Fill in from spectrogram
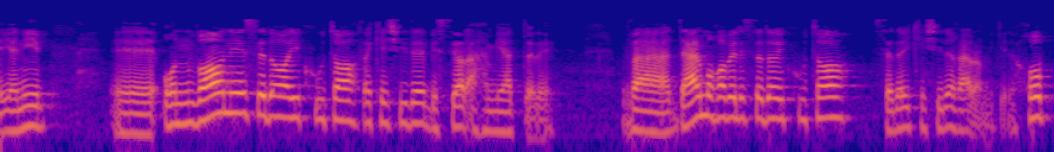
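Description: Man teaching Quran reading, muffled audio. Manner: measured, stretches key words when stressing points. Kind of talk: explanatory lesson. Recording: muffled low-fidelity audio.

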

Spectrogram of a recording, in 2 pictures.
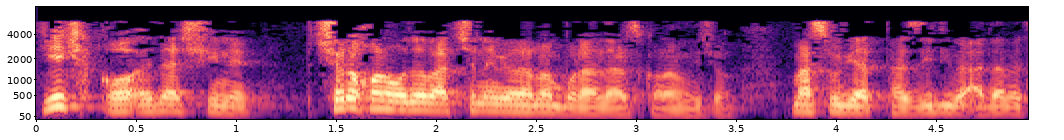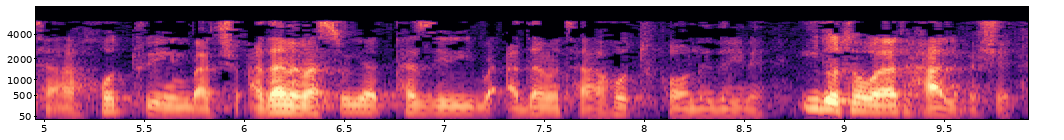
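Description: A man's voice: mid-range voice, animated, few pauses. A man speaking as a counselor on a talk show, earnest and emphatic, lecturing. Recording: dull lo-fi recording.

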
